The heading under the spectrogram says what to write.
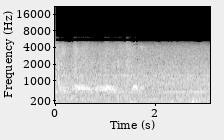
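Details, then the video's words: Spotted doves, a large flock swollen by heavy feeding from a neighbour, calling near homes from sunrise to sunset; a few mellow coos in a short series over steady background hum. "Home virtually untenable due to dove infestation - noise DISASTER!"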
